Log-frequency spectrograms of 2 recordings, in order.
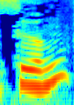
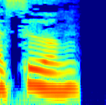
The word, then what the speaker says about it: Xưởng: Từ này cha Hán Việt thì có hai âm đọc là Sướng và Xưởng. Dùng cho tên hoặc họ thì là Xưởng.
